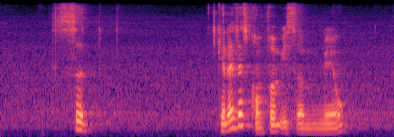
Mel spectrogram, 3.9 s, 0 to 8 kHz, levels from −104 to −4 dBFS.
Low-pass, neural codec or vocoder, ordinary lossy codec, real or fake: 7.2 kHz; none; none; real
